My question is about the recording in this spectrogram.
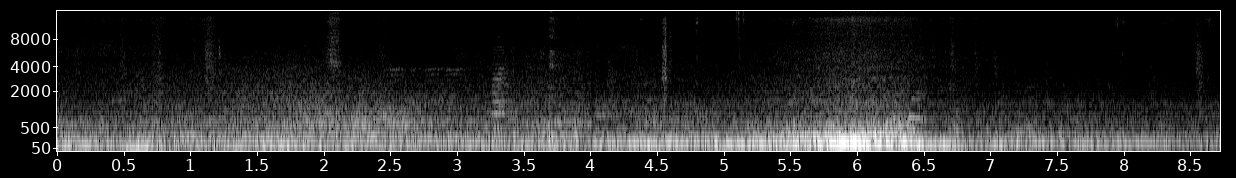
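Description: A motor vehicle's engine passing close by, growing louder to a peak about six seconds in and then fading, over steady street traffic noise.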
